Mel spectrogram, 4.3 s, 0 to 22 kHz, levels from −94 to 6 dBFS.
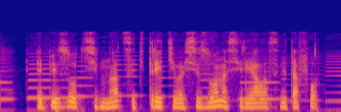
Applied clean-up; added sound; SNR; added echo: neural mask model RNNoise.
